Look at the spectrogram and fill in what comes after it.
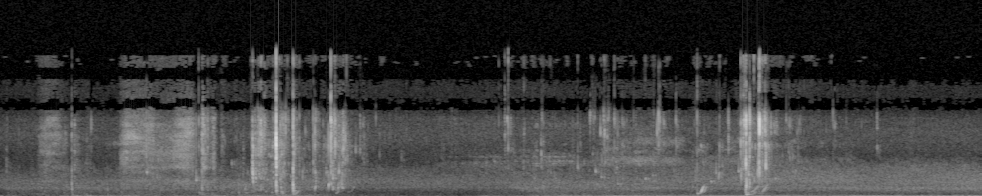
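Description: Light water drips and small splashes on a calm river, in two short clusters about three seconds and seven seconds in, over a low steady rumble.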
